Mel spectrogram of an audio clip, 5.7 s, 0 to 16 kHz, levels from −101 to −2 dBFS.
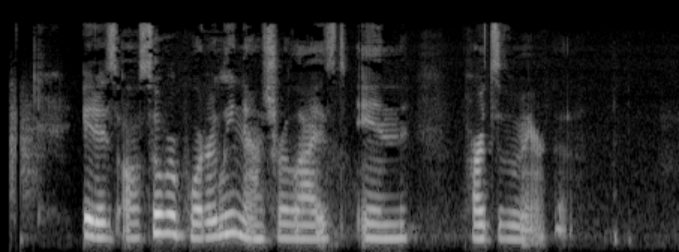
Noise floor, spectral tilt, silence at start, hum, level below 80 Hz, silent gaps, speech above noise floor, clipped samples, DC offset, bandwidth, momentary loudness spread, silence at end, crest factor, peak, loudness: -69 dBFS; -4.5 dB/octave; 0.05 s; none; -82 dBFS; none; 36 dB; under 0.1%; under 0.1%; 11.5 kHz; 18 LU; 0.95 s; 18 dB; -16 dBFS; -33 LUFS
